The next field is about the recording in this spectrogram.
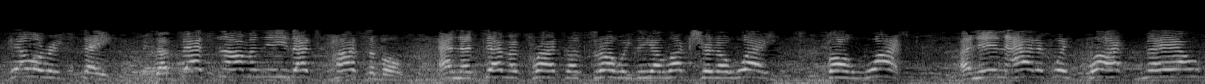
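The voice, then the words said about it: New York accent. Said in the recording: “She's from New York, hence the accent.”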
